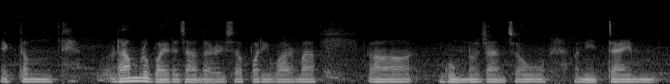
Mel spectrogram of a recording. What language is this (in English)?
Nepali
